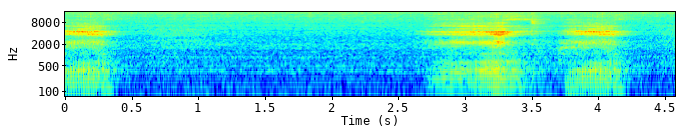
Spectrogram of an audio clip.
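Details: Slow, rough, fluttering snores on two breaths in a quiet room, during sleep: snoring.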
